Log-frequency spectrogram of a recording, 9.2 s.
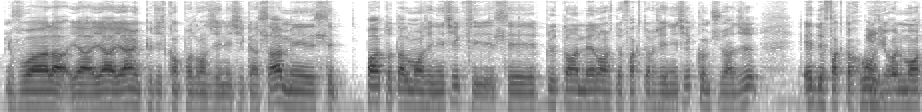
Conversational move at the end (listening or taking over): listening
